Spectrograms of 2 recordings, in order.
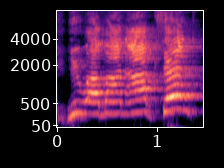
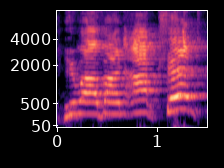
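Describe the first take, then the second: No difference in how they are said.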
